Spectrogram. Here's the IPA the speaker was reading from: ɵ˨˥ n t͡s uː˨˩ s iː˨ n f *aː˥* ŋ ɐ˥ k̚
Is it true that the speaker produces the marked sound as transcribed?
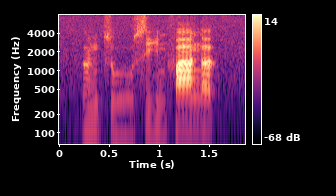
yes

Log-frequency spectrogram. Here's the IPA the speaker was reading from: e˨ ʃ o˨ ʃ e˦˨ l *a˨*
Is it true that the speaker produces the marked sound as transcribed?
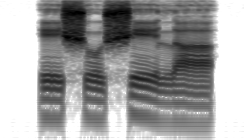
yes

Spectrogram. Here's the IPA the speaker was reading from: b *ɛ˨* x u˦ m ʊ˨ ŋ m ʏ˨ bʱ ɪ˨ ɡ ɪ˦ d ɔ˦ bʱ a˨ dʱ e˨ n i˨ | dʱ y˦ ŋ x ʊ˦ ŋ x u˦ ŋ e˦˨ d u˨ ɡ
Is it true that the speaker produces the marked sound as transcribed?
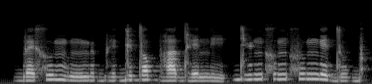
yes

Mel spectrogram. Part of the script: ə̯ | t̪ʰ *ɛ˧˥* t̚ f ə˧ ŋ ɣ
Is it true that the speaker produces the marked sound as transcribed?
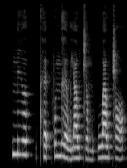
no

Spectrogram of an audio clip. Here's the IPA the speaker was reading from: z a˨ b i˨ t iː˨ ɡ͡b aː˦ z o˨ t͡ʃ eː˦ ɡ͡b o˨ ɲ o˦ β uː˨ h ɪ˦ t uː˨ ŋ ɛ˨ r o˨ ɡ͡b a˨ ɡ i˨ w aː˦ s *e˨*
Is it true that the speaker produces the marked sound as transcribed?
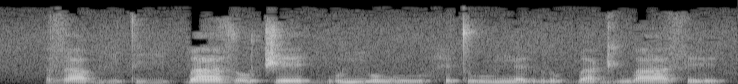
yes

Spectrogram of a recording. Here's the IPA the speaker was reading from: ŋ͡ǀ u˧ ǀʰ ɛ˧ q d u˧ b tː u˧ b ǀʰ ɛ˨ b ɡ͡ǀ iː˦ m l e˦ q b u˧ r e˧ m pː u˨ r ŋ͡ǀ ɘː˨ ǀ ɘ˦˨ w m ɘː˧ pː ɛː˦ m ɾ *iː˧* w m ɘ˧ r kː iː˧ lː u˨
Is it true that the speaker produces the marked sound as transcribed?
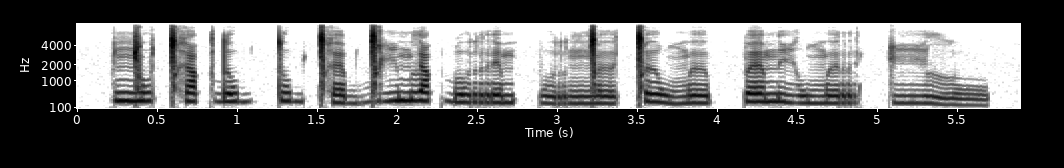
yes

